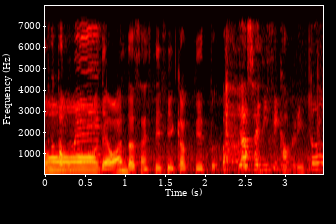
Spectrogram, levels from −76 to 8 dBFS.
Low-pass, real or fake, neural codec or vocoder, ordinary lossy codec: 7.2 kHz; real; none; none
